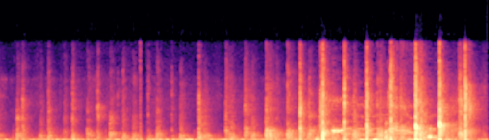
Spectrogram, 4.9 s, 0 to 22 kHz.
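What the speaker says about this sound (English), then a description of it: "I love the late applause, like 30 seconds." Scattered, late-starting applause from a small audience at a WDW News Tonight taping, a few uneven claps at first, building into denser clapping toward the end, fairly quiet overall.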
